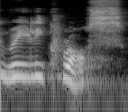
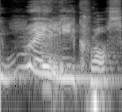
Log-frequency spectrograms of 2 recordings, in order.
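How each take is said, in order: First: Said in the usual way. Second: "really, cross" lancé fort et appuyé, bien plus fort, lent; stress on really cross. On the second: Shown as a demonstration. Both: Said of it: "really, really cross".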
